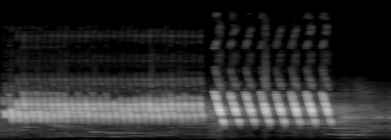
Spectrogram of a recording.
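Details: Canary song used as a lure to stir other canaries' emotions: a very rapid, even trill for about one and a half seconds, then a slower series of seven or eight loud, ringing notes.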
